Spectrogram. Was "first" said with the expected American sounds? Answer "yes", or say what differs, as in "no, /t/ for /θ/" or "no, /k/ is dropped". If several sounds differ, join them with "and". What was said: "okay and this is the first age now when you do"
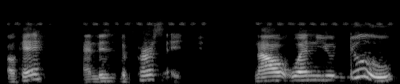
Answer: no, /p/ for /f/ and /t/ is dropped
